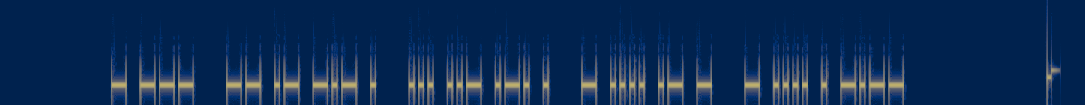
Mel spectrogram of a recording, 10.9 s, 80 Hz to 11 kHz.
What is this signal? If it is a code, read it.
Morse code, heard as a keyed tone, about 25 wpm, 700 Hz. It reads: TO MAKE SURE THAT THEY
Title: Sets of 5 Words Encore2 25wpm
